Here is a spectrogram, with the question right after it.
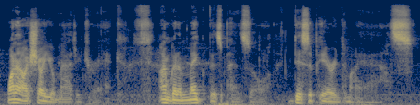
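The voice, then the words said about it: Joker character voice. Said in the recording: “Can anyone do the Joker? ... Joker, come on.”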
